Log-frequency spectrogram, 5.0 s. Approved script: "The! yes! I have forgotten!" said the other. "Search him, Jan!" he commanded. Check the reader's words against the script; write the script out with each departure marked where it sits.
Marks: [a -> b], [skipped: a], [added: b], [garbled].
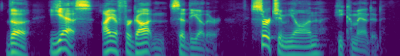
"The! yes! I have forgotten!" said the other. "Search him, Jan!" he commanded.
